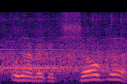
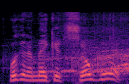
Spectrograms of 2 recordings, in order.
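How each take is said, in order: First: Rattled off fast; faster repeat. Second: Said in the usual way. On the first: Shown as a demonstration. Speaker repeats the promise to the crowd, quickly. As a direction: hurry through the promise again. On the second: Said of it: "repeated faster".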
